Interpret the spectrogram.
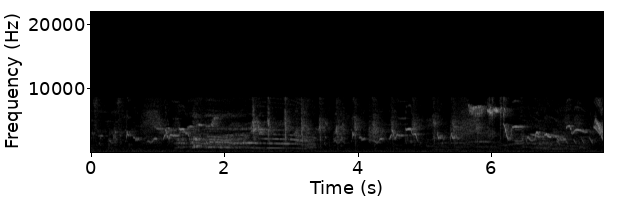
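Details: Singing and dancing Indonesian white-rumped shama with tail spread: steady low whistled tones and crisp clicking notes give way to a rapid stream of high chirps and trills.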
